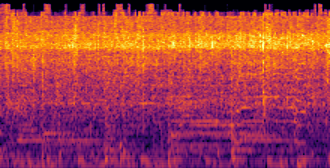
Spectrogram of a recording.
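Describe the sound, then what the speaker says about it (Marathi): Tomato added to a hot frying pan for paneer tikka masala, giving a steady, close sizzle and frying crackle that runs throughout with no talk over it. "त्याच्यानंतर आपण हा टॅमॅटो घालूया."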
